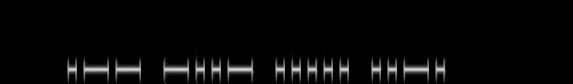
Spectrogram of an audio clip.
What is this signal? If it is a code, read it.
Morse code, heard as a keyed tone, about 16 wpm, 700 Hz. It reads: WX5F
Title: USA Call Signs - 4 Characters - Repeated 3x - 15wpm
